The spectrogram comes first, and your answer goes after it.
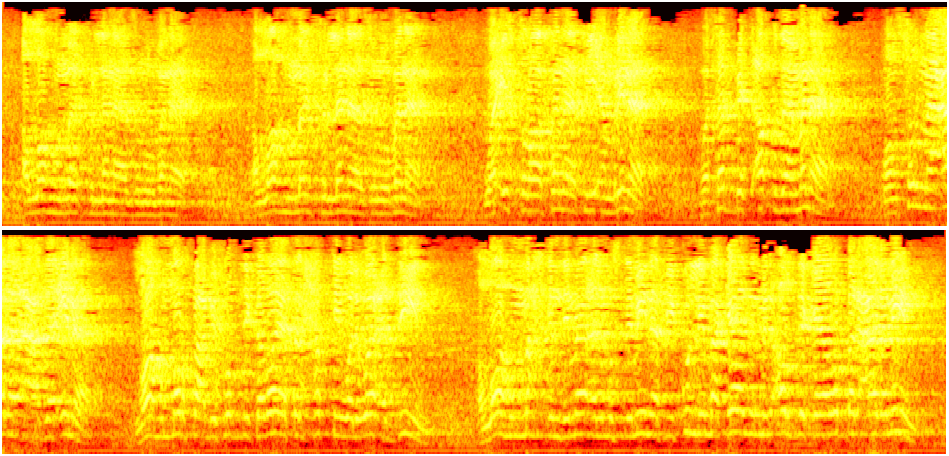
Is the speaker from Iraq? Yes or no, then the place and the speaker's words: no; Egypt; فين كرامتنا اللي استعترت كمصريين في اخر لقطات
